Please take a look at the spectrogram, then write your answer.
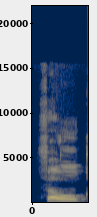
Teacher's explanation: واو لین ہے بغیر کھینچے پڑیں گے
